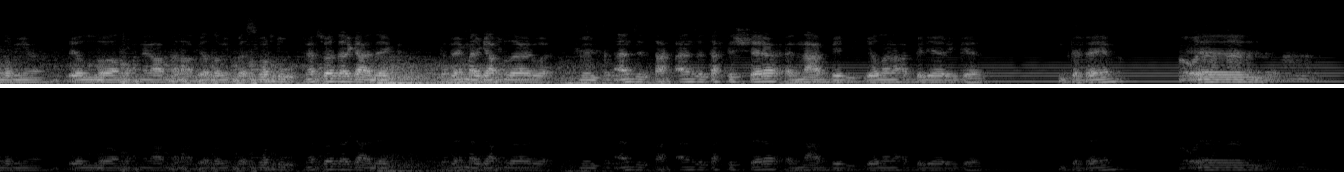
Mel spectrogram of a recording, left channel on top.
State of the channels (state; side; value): quieter; right; 28.1 dB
